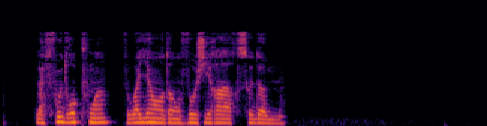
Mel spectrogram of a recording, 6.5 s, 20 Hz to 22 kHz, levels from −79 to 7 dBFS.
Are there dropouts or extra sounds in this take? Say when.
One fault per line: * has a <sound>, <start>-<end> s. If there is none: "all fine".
all fine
